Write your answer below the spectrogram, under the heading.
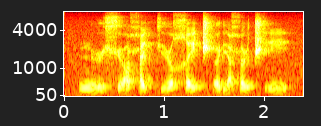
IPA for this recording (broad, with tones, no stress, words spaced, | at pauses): nʉ˩˧˩ xʲɒ˩˧˩ħi˦kʲʉ˩˧˩ χi˦t͡ʃʼə˩˧˩ ɾʲe˦ħʉ˦t͡ʃʼi˩˧˩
